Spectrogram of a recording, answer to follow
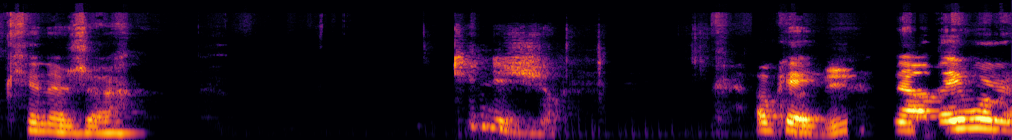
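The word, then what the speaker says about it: Cinnéide: n NE i d and it's spel it's pronounced Kena Kena okay now they were a king of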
